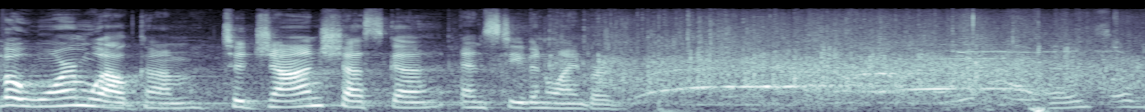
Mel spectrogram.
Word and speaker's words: Scieszka: Everybody just has to know how to pronounce Scieszka. That's all you have to learn today. Everyone scream Scieszka.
